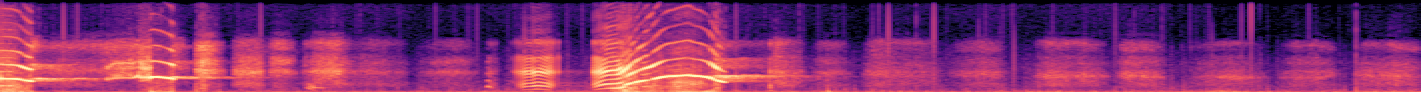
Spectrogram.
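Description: Infant with short, shrill high-pitched cries and gasping, sighing breaths between them: deep sighing (Kussmaul) respiration of metabolic acidosis.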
